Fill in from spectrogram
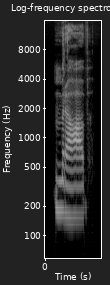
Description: mrȃv mrav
